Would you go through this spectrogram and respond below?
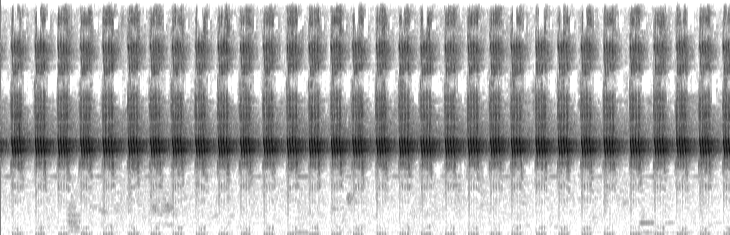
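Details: A natural cricket, its call meant as a model for training songbirds, gives a continuous run of sharp, high chirps at an even pace of roughly four per second. The background stays clean and quiet.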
